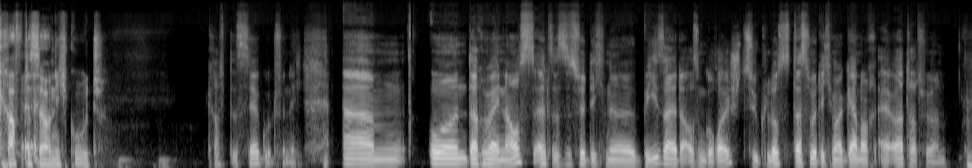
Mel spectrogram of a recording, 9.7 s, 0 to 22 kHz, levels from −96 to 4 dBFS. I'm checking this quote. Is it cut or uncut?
cut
